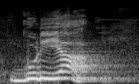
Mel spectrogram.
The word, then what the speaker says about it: गुड़ियाँ: यहाँ हम पढ़ेंगे खटिया, यहाँ पढ़ेंगे खटियाँ, यहाँ पढ़ेंगे गुड़िया, यहाँ पढ़ेंगे गुड़ियाँ, यहाँ पढ़ेंगे चिड़िया, यहाँ पढ़ेंगे चिड़ियाँ। यानी नाक से आवाज़ आएगी इनके उच्चारण में और लिखने में भिन्नता,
